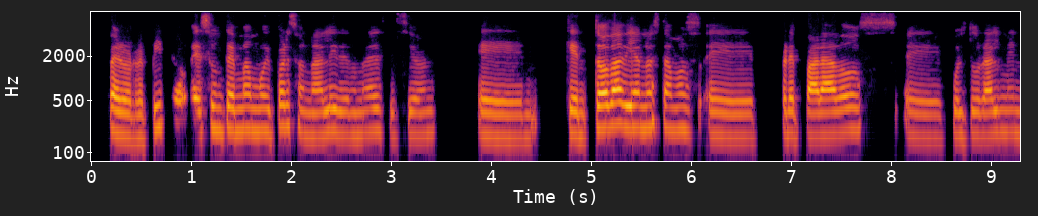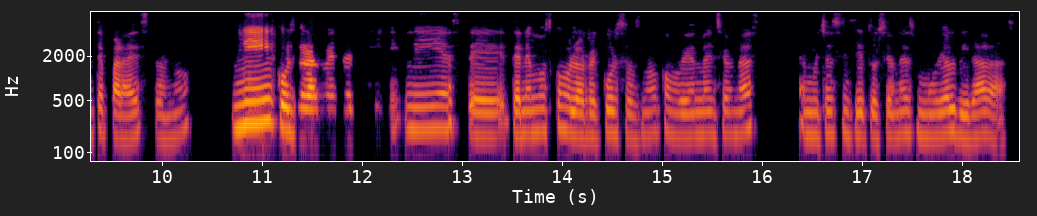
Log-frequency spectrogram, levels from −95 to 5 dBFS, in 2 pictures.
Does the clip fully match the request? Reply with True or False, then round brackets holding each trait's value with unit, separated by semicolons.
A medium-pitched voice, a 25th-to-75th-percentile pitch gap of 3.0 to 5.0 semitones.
False (180 Hz; 2.6 semitones)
